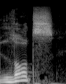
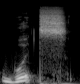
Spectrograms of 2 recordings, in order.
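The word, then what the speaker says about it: Łódź: Lots is pronounced w.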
